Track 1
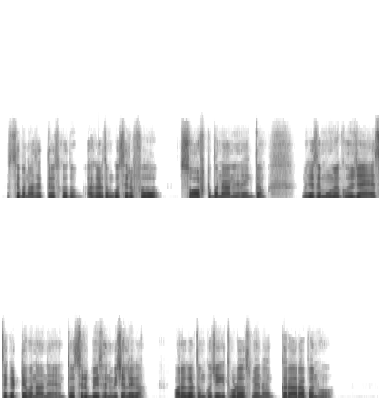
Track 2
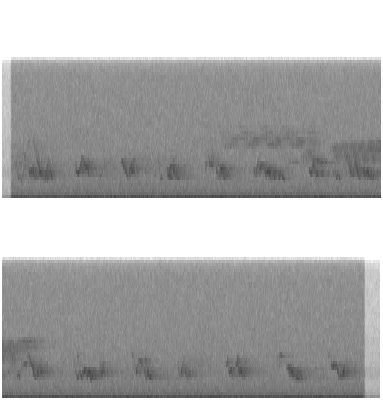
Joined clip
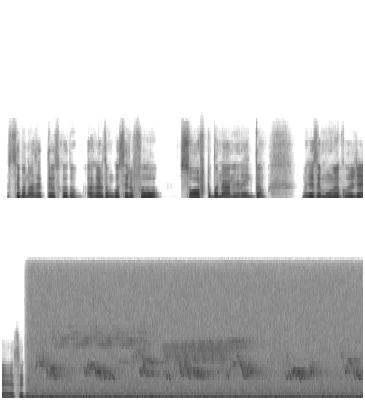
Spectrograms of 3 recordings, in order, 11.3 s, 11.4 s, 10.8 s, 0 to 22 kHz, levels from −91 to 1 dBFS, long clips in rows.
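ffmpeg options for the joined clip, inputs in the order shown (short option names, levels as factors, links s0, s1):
-filter_complex "[0:a]asettb=1/sr,asplit=3[s0][s1][s2];[s0]atrim=end=5.134[s3];[s1]atrim=start=5.13:end=5.83,asetpts=PTS-STARTPTS,afade=t=in:d=0.004:c=qsin,afade=t=out:st=0.696:d=0.004:c=qsin,acrossover=split=4400[s4][s5];[s5]adelay=670[s6];[s4][s6]amix=inputs=2:normalize=0,atrim=end_sample=30870[s7];[s2]atrim=start=5.826[s8];[s3][s7]acrossfade=d=0.004:c1=hsin:c2=qsin[s9];[s9][s8]acrossfade=d=0.004:c1=qsin:c2=hsin,apad=whole_dur=10.84,atrim=end=10.84,atrim=end=5.83,asetpts=PTS-STARTPTS[s10];[1:a]atrim=start=2.88:end=7.97,asetpts=PTS-STARTPTS[s11];[s10][s11]acrossfade=d=0.08:c1=tri:c2=tri"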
